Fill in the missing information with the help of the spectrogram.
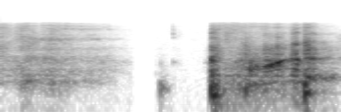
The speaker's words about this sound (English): While I cough.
